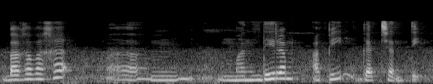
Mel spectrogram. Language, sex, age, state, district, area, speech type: Sanskrit, female, 45-60, Tamil Nadu, Coimbatore, urban, spontaneous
